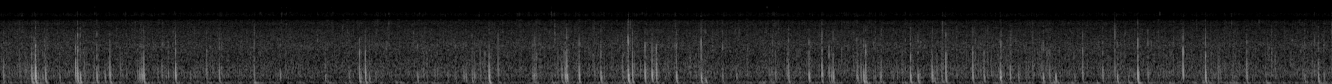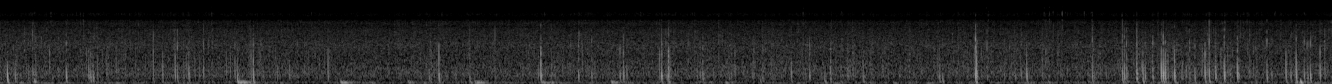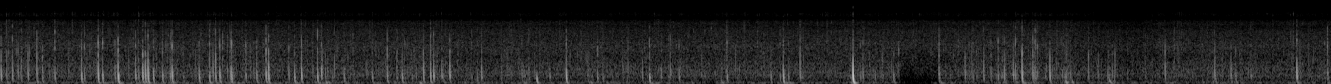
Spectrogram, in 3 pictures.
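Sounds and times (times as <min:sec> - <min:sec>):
raindrops clicking on a surface: 0:00.0 - 0:39.9
steady rain: 0:00.0 - 0:39.9
dull low thumps: 0:15.6 - 0:16.0, 0:16.6 - 0:19.6.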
